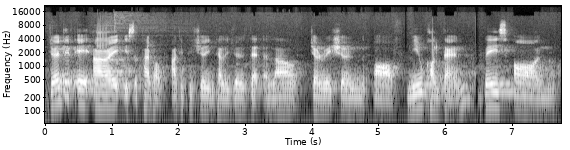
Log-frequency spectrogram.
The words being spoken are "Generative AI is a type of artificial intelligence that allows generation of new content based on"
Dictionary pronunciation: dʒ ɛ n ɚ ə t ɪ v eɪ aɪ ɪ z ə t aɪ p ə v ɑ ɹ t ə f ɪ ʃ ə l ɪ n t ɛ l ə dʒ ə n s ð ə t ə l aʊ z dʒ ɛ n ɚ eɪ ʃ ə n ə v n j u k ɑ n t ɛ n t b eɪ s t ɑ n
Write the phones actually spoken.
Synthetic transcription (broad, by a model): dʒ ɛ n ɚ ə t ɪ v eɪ aɪ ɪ s ə t aɪ p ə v ɑ t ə f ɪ ʃ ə l ɪ n t ɛ l ə dʒ ə n s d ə t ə l aʊ dʒ ɛ n ɚ eɪ ʃ ə n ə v n j u k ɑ n t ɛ n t b eɪ s t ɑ n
